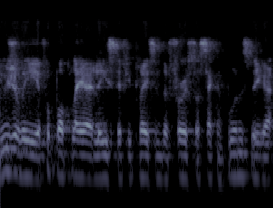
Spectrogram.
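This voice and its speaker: A man with a German accent speaks at medium pitch in a monotone, flat intonation over noticeable background noise. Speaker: sports lawyer. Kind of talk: webinar interview. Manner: halting, many fillers.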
